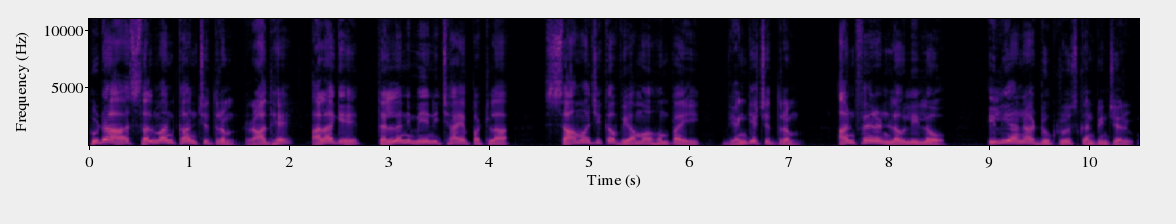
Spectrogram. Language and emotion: Telugu, neutral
